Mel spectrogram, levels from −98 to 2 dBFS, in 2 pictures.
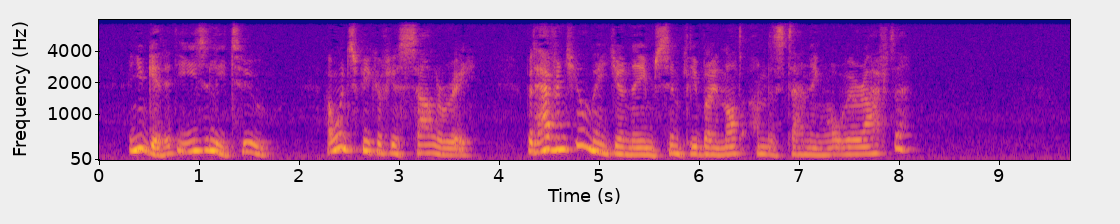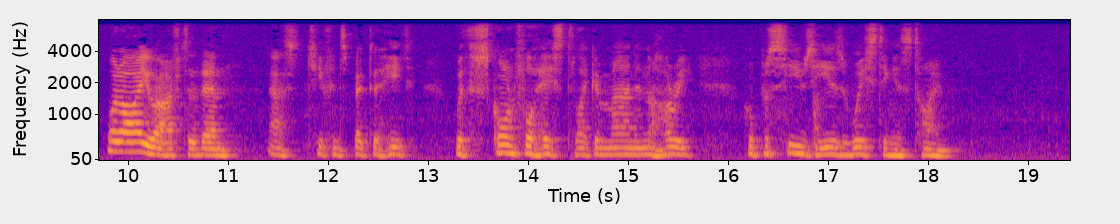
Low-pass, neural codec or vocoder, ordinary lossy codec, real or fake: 7.2 kHz; none; Opus, 64 kbps; real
